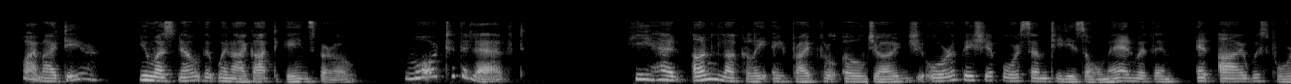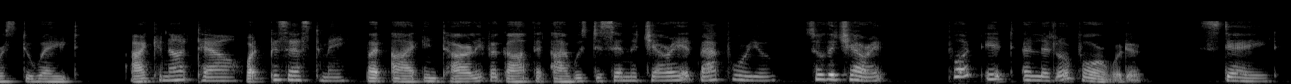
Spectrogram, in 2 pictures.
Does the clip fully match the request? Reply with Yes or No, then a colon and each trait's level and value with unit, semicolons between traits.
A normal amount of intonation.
No: wide, 6.1 semitones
